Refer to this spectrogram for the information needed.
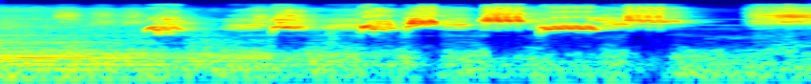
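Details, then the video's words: Javan pied starling in energetic song: dense, harsh chattering phrases packed with squeaky chirps, pouring out in quick bursts over a faint low hum. "Jalak suren gacor isian ribut mencari lawan"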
